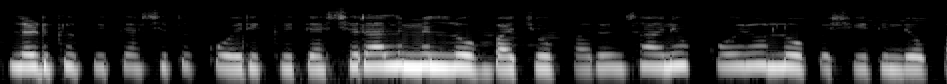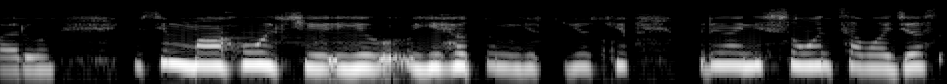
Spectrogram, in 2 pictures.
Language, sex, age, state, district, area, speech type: Kashmiri, female, 30-45, Jammu and Kashmir, Srinagar, urban, spontaneous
